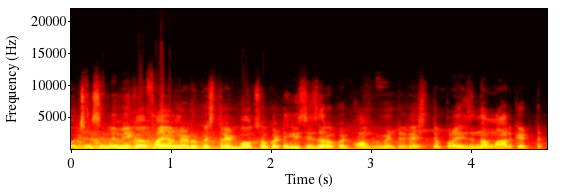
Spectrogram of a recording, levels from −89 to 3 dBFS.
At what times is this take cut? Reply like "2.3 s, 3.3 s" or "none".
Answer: 3.5 s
